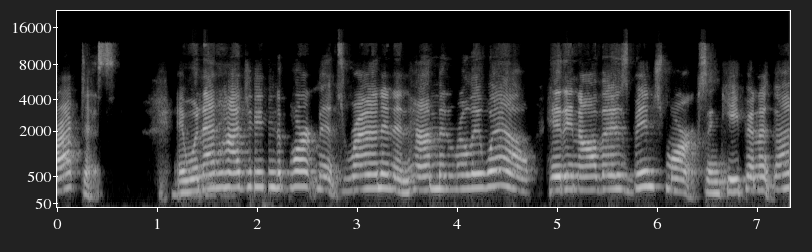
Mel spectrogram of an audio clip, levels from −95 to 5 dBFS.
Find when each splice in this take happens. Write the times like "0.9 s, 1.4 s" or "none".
4.8 s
